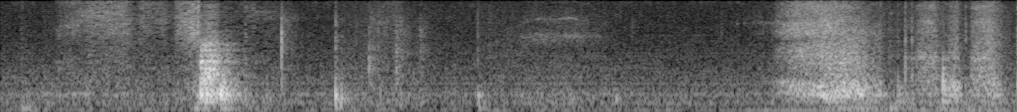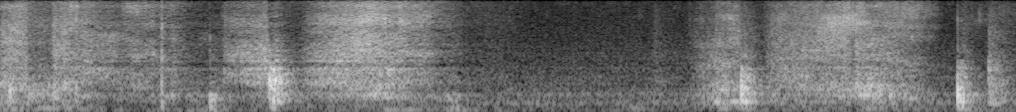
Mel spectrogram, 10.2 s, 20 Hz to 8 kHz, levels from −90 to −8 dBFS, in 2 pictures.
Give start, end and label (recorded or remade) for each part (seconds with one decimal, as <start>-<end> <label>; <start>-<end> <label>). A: 0.0-5.5 recorded; 5.5-7.5 remade; 7.5-10.2 recorded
